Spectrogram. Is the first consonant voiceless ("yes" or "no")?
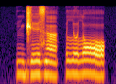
no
